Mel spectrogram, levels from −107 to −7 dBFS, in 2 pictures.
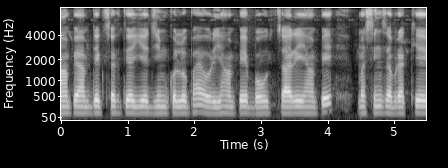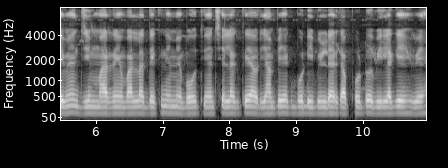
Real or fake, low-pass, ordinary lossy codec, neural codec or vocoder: real; none; none; none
